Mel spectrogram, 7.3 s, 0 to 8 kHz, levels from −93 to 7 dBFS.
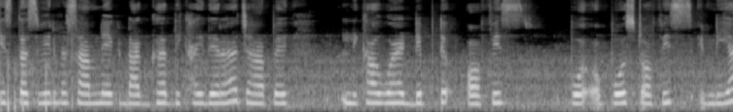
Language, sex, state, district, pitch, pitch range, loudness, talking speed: Hindi, female, Jharkhand, Garhwa, 255 Hz, 245-265 Hz, -16 LUFS, 170 wpm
